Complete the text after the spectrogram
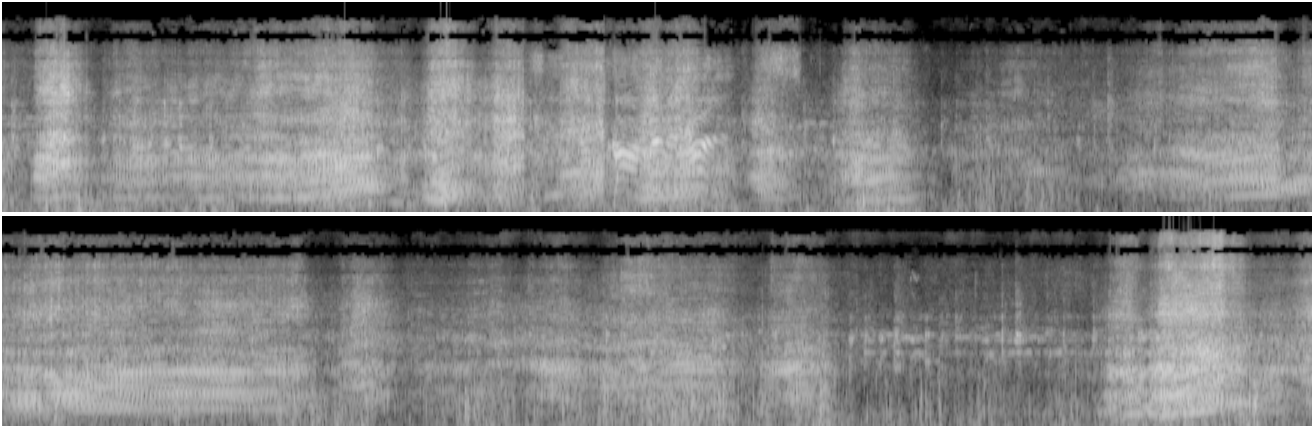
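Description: A car engine revs hard and wails up and down in the distance.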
